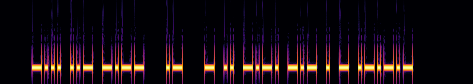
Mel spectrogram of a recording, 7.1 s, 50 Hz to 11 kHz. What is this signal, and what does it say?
Morse code, heard as a keyed tone, about 25 wpm, 700 Hz. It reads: BUY A TICKET.
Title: Sentences from Top 1400 Words 25wpm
